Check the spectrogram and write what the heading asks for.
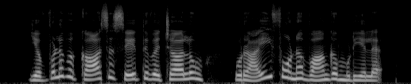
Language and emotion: Tamil, sad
